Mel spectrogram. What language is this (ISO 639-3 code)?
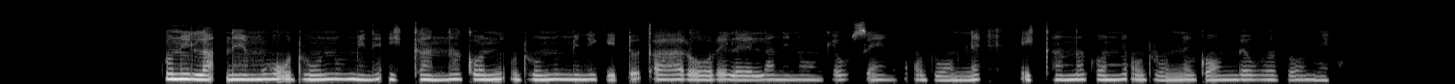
sid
